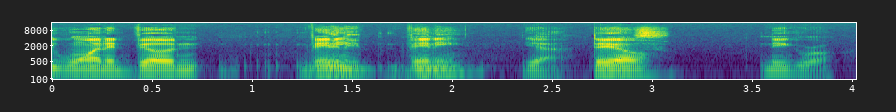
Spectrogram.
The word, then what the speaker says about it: Del Negro: Bill Vinnie Vinnie yeah Dale negro yes Vin negro that's how he pronounced it's not Vinnie negro no I just been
